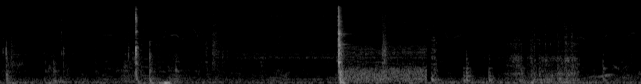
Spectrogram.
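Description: Light metal clicks from a stovetop hot sandwich maker's handles and latch. About three and a half seconds in comes one sharp clack as the press is opened, followed by about a second of hissing.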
